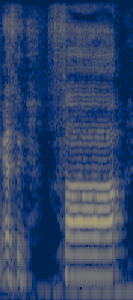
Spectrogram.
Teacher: جب ہم فا بولیں گے تو اوپر کے دانتوں کو نیچے کے ہونٹ میں لگائیں گے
